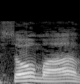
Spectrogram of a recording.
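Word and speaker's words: soma (σῶμα): And the soma, that's S long O M A.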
